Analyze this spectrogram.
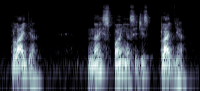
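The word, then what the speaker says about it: playa: na Espanha se diz plaia aqui esse Y tem o som de consoante você faz um I pressionando a língua no céu da boca e depois solta outra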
